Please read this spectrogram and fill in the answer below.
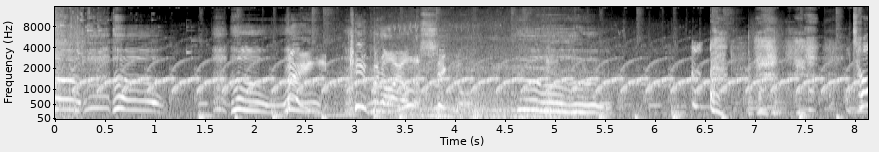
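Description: A rapid warbling siren-like alarm, a high chirp rising and falling about five times a second without a break, with a voice over it at times.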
